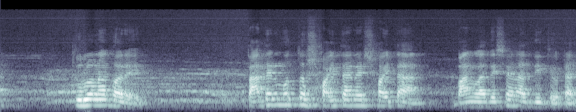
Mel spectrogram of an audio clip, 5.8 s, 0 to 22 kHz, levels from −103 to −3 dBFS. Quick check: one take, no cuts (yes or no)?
yes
